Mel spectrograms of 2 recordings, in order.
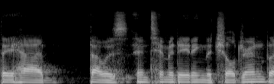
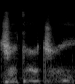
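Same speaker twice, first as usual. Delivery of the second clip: very soft, very quiet, barely audible whisper. Retelling how a child answered a parent: imitating a soft whisper. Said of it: "would whisper into their ear so softly".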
